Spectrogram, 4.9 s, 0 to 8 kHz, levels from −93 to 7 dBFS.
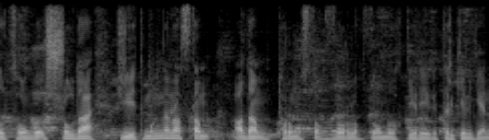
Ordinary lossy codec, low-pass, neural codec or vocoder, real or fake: none; none; none; real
